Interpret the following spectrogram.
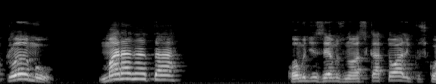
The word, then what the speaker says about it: Maranatha: Jesus é o tamo Maranatha como dizemos nós católicos com a tônica na última sílaba ou Maranata com a tônica na penúltima sílaba como dizem nossos irmãos separados os evangélicos ou protestantes não importa somos todos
